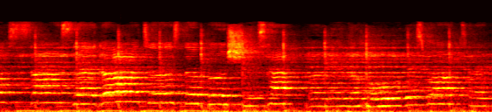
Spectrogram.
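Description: A boy singing a song solo into a microphone, amplified through the hall's PA, in held notes that step up and down in pitch.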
